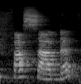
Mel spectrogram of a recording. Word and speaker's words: façade: da KS broeto na verdade pronuncia-se faada mas enfim aqui no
